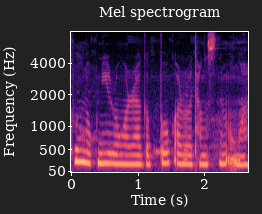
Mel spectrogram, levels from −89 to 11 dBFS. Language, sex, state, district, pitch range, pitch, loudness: Garo, female, Meghalaya, West Garo Hills, 195-220 Hz, 205 Hz, -14 LUFS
